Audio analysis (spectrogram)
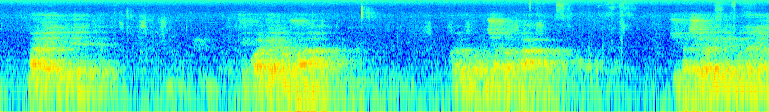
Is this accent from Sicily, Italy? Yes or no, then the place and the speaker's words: no; Veneto, Italy; È vero che vengo dalla valle del Piave, ma non da lontanone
